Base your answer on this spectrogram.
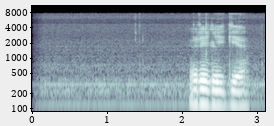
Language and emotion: Russian, neutral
